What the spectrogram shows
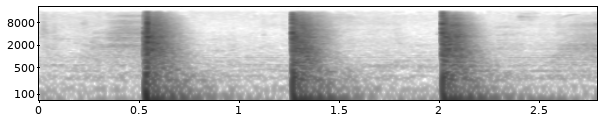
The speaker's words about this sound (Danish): bankene blev mere intense.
